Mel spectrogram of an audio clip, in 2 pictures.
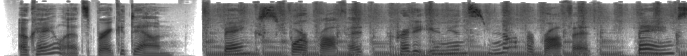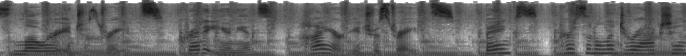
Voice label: Explainers and Web Commercials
